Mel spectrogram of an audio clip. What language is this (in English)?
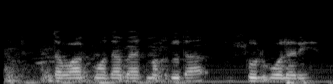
Pashto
